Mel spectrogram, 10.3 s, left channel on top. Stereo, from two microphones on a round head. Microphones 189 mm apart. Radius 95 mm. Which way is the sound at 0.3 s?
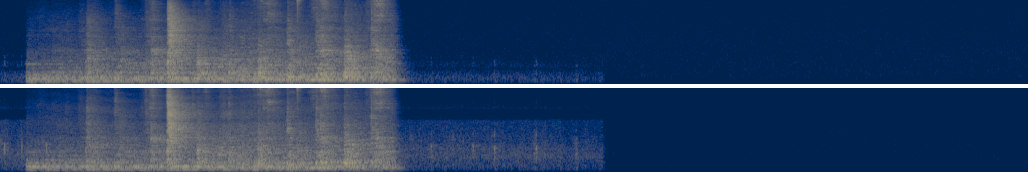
35° right (ahead or behind).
